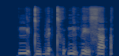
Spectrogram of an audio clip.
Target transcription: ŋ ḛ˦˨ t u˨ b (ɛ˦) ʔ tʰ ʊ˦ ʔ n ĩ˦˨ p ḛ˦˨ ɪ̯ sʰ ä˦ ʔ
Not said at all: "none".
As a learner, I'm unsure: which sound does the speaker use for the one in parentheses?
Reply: ɛ˦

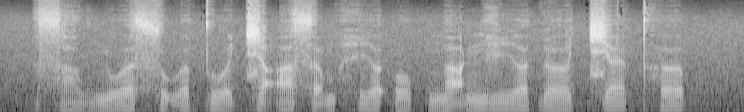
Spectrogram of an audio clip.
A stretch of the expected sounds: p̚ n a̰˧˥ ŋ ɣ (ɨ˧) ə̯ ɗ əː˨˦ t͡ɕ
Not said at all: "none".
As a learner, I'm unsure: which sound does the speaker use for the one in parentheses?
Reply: i˧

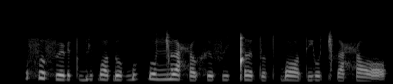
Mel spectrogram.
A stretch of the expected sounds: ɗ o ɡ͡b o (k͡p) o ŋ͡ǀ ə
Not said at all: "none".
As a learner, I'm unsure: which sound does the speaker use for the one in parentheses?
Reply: k͡p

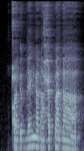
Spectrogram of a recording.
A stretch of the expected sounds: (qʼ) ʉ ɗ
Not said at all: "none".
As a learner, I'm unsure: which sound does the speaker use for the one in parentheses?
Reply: qʼ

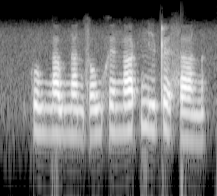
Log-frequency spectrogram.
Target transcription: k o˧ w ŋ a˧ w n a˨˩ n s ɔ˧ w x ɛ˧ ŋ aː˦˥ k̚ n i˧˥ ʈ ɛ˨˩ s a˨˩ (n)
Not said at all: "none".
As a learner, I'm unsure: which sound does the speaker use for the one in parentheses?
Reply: n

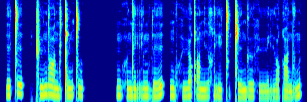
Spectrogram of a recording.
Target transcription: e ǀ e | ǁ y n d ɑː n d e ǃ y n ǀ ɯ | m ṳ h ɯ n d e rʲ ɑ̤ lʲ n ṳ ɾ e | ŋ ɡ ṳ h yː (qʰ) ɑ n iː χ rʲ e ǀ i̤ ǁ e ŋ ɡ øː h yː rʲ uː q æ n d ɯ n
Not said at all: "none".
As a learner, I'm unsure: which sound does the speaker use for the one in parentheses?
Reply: qʼ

